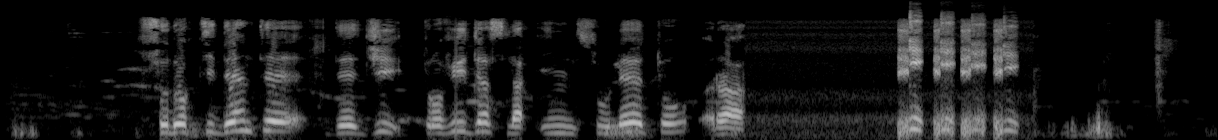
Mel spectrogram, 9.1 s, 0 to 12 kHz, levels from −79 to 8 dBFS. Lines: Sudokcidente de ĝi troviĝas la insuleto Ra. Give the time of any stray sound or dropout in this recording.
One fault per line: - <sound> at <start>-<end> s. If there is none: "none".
- laugh at 6.7-7.6 s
